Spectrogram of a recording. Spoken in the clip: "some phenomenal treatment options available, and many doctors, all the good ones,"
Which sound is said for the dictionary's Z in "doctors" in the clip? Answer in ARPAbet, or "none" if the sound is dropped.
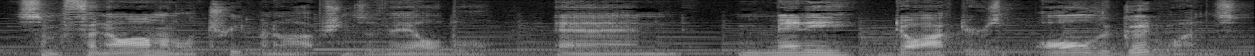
Z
